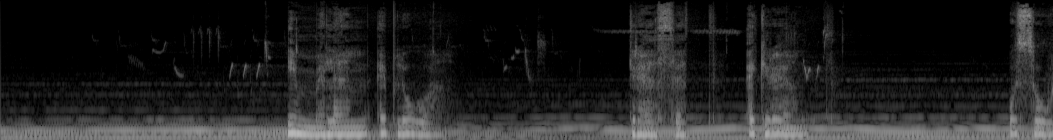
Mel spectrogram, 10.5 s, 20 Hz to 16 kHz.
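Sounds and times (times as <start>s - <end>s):
steady low humming drone: 0.0s - 10.5s
several small birds chirping and tweeting: 0.7s - 8.6s
speech: 2.9s - 4.5s, 6.3s - 8.4s, 10.1s - 10.5s.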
